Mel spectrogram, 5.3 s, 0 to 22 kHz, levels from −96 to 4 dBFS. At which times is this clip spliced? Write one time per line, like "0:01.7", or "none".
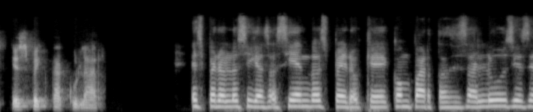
0:01.7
